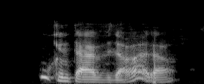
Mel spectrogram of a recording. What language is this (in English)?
Kabyle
